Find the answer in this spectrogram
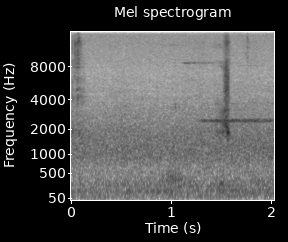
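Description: Steady low outdoor background rumble of distant city traffic. About one and a half seconds in there is a faint click and a short thin high tone.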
